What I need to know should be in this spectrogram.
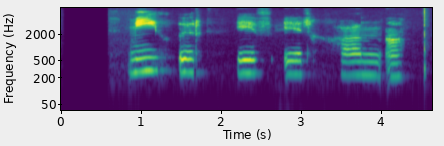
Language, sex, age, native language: Icelandic, female, 9, Icelandic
